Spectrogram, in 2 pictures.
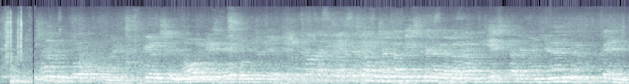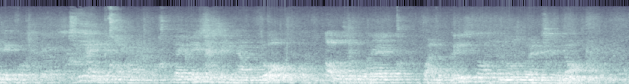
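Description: A crowd of men and women sings a slow song together.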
